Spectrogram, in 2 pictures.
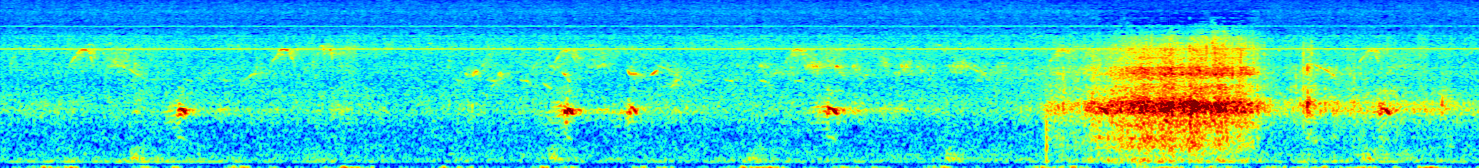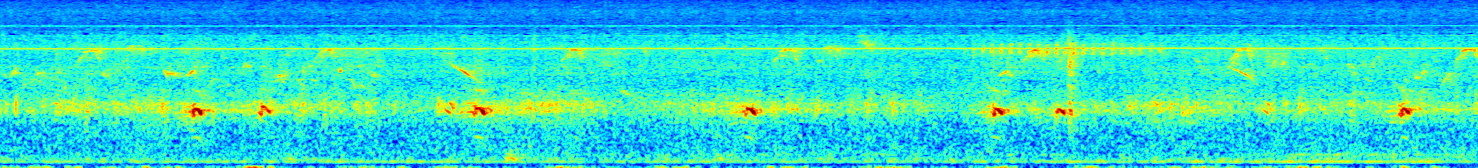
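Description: Faint outdoor bird calls, short chirps every second or two, over a low steady hum. About eight seconds in, a louder rushing noise swells and fades over roughly two seconds.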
